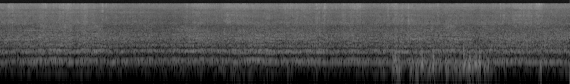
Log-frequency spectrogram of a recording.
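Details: Hive activity of honey bees in April, a constant buzzing drone with a low hum, joined near the end by a few louder, closer wingbeat buzzes.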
